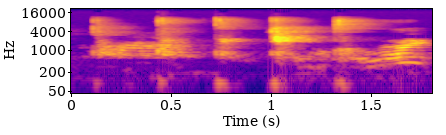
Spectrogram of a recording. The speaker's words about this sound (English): One clap.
